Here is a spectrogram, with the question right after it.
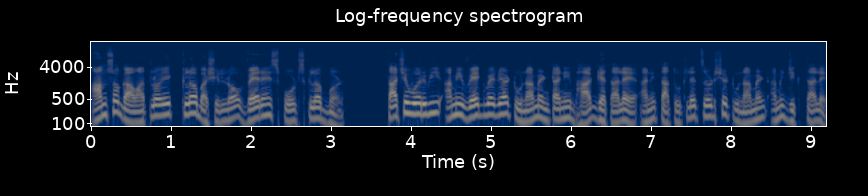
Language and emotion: Goan Konkani, neutral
